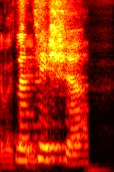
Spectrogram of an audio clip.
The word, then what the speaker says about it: Letishia: Is that how you pronounce it? Or is it Letishia? That's correct. Okay, Letishia.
